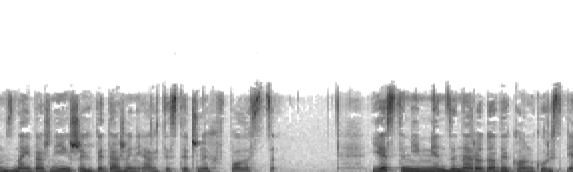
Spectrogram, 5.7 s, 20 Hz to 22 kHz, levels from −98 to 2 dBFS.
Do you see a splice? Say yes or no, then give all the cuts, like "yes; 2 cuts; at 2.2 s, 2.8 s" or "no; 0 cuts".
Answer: no; 0 cuts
